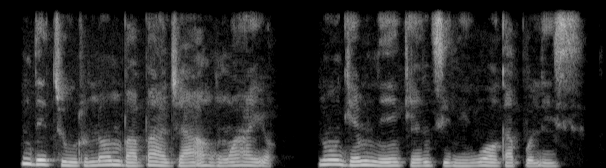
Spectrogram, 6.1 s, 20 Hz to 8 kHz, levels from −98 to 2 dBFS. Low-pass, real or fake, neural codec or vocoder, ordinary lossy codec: 7.2 kHz; fake; vocoder, 44.1 kHz, 80 mel bands, Vocos; none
